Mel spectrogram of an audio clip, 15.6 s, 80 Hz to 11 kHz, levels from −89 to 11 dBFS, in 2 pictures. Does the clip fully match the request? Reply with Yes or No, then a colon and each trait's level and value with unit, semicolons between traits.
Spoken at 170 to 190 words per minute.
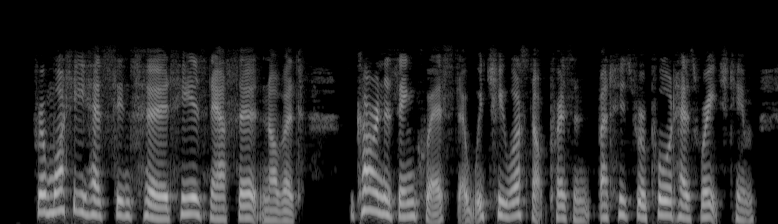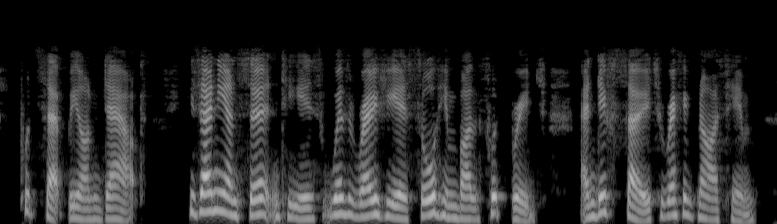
Yes: average, 185 wpm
